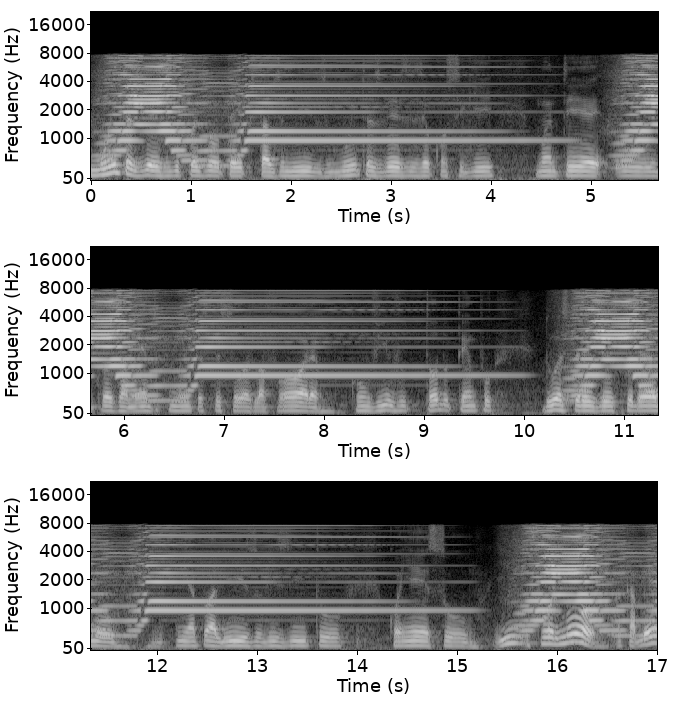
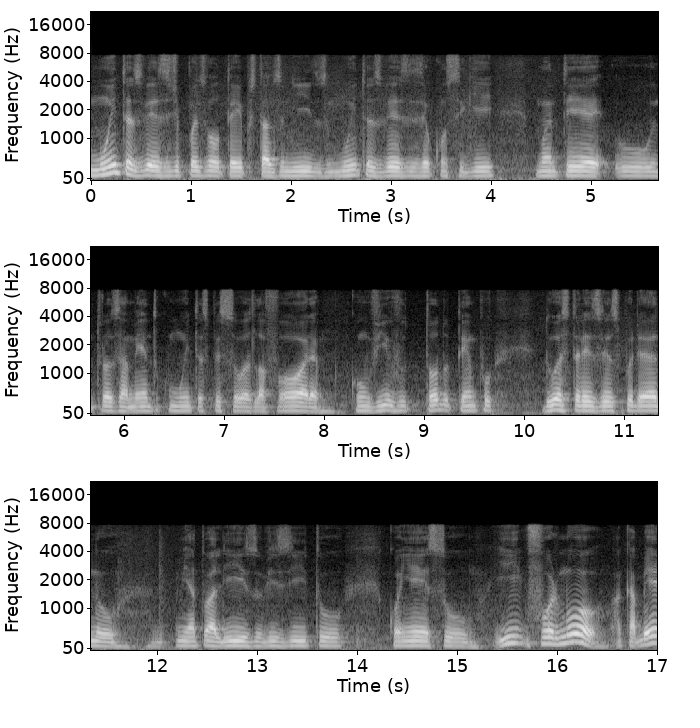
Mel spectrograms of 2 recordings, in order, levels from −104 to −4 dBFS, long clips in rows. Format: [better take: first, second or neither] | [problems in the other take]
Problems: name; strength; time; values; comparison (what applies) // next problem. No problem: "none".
second | background sound (Harmonica); 3 dB above the speech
